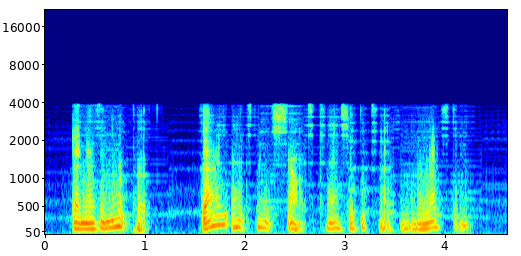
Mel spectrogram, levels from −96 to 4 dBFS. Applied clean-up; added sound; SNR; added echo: neural separator model SepFormer DNS4.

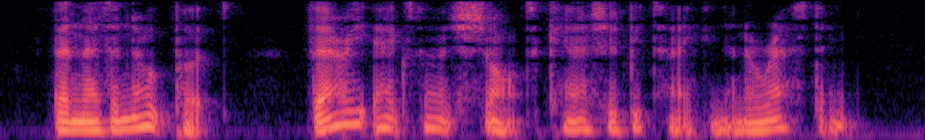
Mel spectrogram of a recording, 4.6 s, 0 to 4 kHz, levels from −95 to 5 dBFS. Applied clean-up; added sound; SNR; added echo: none; none; none; none.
